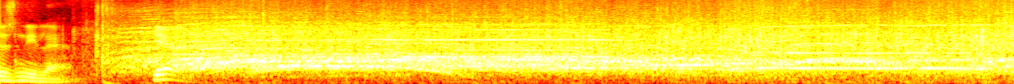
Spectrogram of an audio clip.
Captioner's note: audience cheering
